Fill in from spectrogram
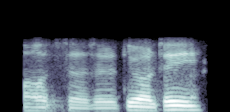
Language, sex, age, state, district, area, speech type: Nepali, male, 30-45, West Bengal, Kalimpong, rural, conversation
